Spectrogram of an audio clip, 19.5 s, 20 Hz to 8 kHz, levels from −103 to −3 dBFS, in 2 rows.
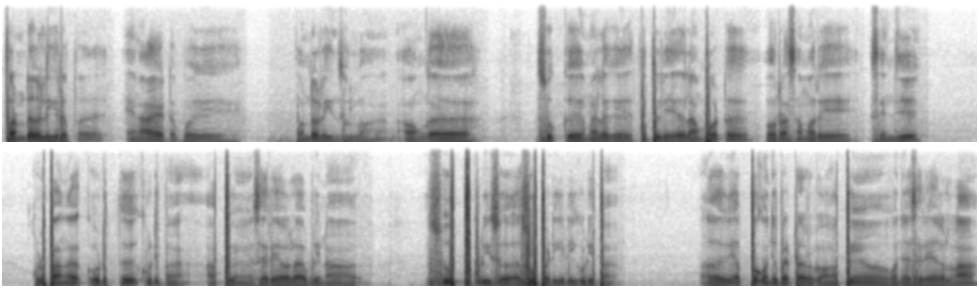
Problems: background sounds at intervals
